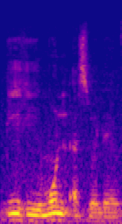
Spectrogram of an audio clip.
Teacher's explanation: كسر الهاء مع ضم الميم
